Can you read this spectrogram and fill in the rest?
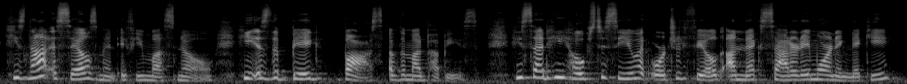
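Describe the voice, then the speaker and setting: A proud, stern working father from a children's storybook , acted out by a woman reader. He speaks in bright, forceful, emphatic declarations and lectures with firm conviction. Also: a little high, expressive, moderate pace, few pauses. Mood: firm, lecturing.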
